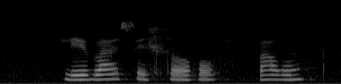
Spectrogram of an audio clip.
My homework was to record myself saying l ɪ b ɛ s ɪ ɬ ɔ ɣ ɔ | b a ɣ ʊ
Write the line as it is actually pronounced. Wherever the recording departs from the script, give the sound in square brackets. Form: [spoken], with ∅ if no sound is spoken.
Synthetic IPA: l ɪ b [a] s ɪ ɬ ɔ ɣ ɔ | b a ɣ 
